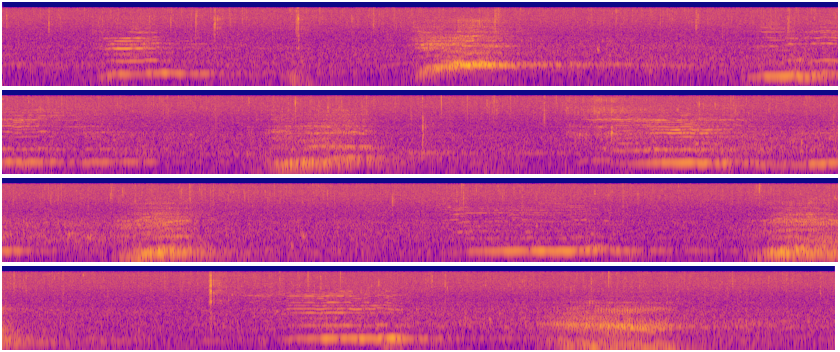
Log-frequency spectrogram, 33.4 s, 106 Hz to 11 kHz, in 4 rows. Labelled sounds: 1.0	1.7	humpback whale, 0.78 to 2.2 kHz
4.1	4.8	humpback whale, 0.78 to 1.8 kHz
7.6	8.7	humpback whale, 1.1 to 2.3 kHz
11.3	11.7	humpback whale, 1.4 to 1.6 kHz
14.2	15.4	humpback whale, 0.97 to 2.3 kHz
18.3	18.6	humpback whale, 0.84 to 1.2 kHz
21.2	21.7	humpback whale, 1.4 to 1.7 kHz
24.3	24.6	humpback whale, 0.91 to 1.2 kHz
27.5	28.5	humpback whale, 0.97 to 2.3 kHz
31.1	31.5	humpback whale, 0.84 to 1.0 kHz

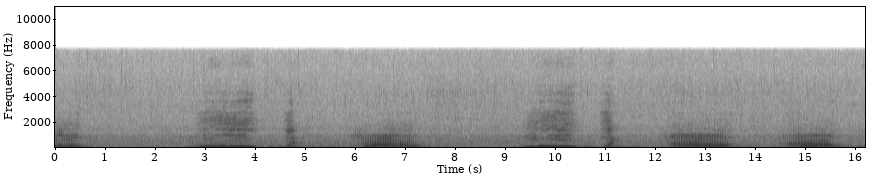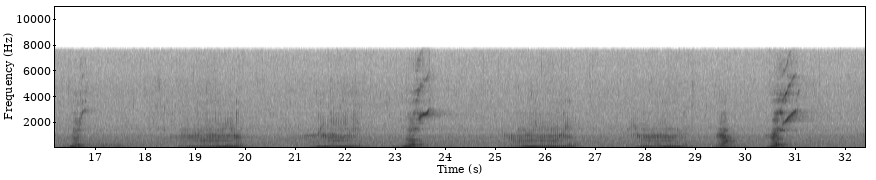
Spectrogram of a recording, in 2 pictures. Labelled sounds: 2.8	4.1	humpback whale, 0.88 to 4.4 kHz
4.6	4.8	humpback whale, 1.1 to 1.6 kHz
9.7	10.3	humpback whale, 0.88 to 4.5 kHz
12.3	12.8	humpback whale, 0.78 to 1.1 kHz
16.7	17.0	humpback whale, 2.6 to 3.1 kHz
21.1	21.5	humpback whale, 0.91 to 1.3 kHz
23.2	23.9	humpback whale, 1.3 to 5.8 kHz
25.2	25.4	humpback whale, 0.78 to 1.2 kHz
27.8	28.4	humpback whale, 0.78 to 1.1 kHz
30.5	31.2	humpback whale, 1.8 to 5.8 kHz

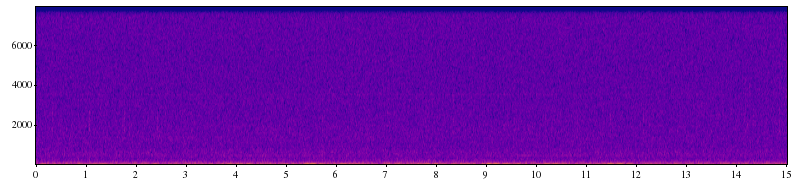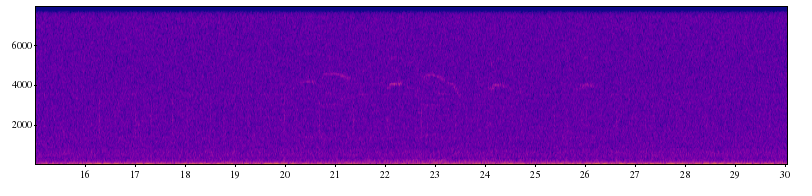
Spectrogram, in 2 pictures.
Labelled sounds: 20.3	21.3	Pacific white-sided dolphin, 4.1 to 4.6 kHz
22.0	23.2	Pacific white-sided dolphin, 3.8 to 4.6 kHz
24.0	24.3	Pacific white-sided dolphin, 3.7 to 4.1 kHz
25.9	26.2	Pacific white-sided dolphin, 3.8 to 4.1 kHz

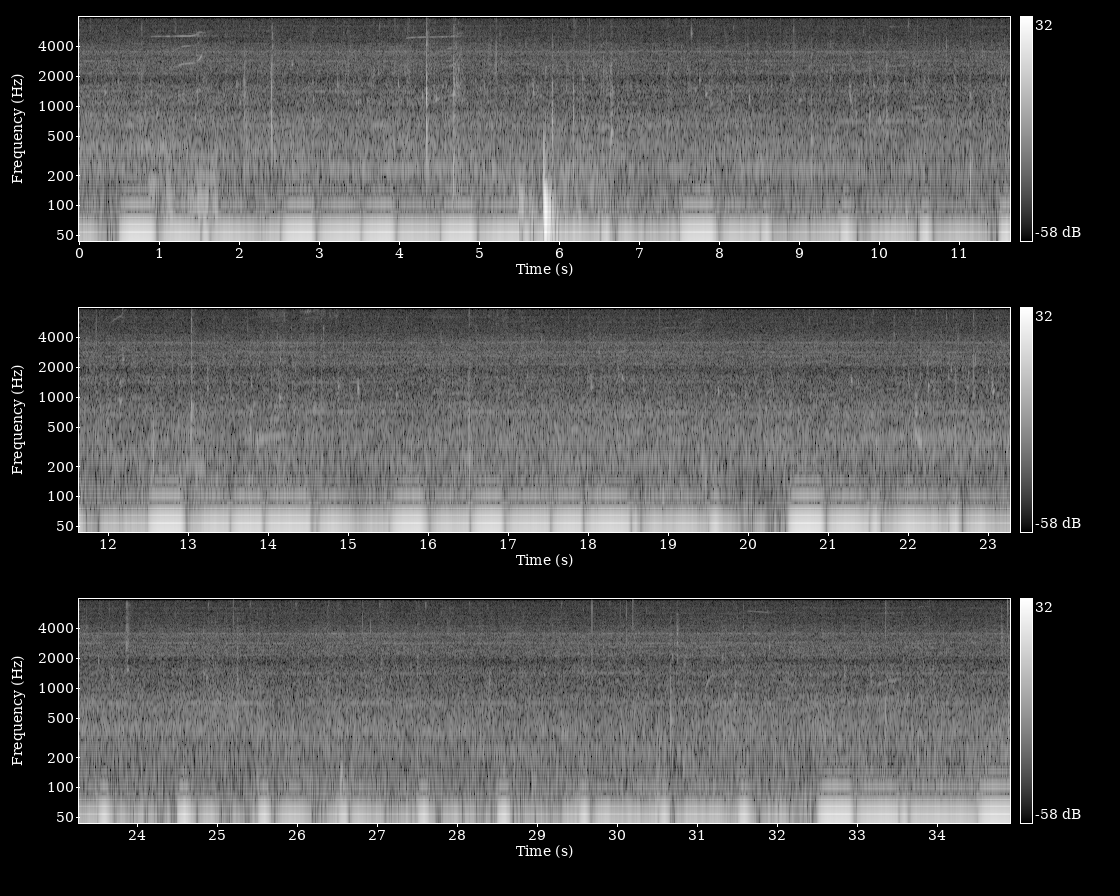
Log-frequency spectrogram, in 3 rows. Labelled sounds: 0.9	1.6	killer whale, southern resident, L pod, call S19, 1.1 to 8.0 kHz
4.0	4.8	killer whale, southern resident, L pod, call S19, 1.1 to 8.0 kHz
12.0	12.3	killer whale, southern resident, whistle, 5.4 to 8.0 kHz
13.8	15.0	killer whale, southern resident, call S10, 5.5 to 8.0 kHz
16.0	17.2	killer whale, southern resident, call S10, 5.1 to 8.0 kHz
22.5	27.5	vessel noise, 0 to 8.0 kHz
31.1	31.9	killer whale, southern resident, 0.89 to 6.2 kHz

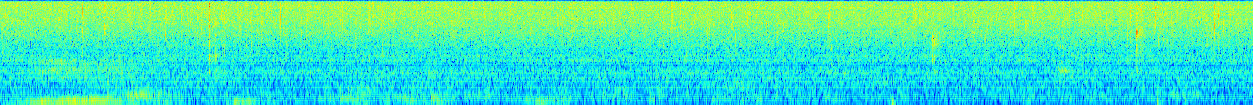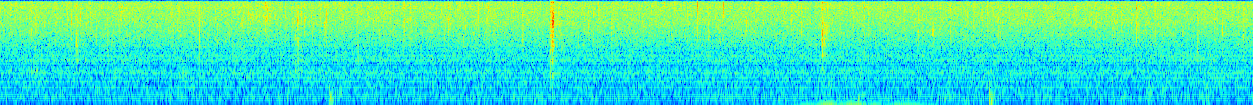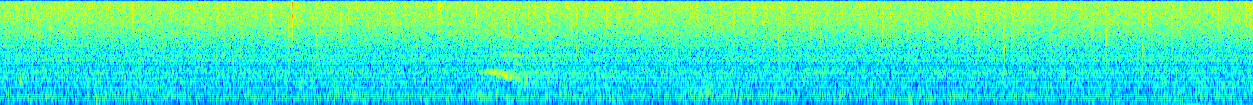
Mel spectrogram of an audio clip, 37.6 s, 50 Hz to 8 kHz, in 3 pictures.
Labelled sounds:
0.4	0.7	humpback whale, 1.2 to 1.5 kHz
29.9	30.3	humpback whale, 0.78 to 1.9 kHz

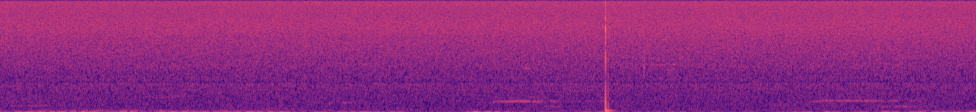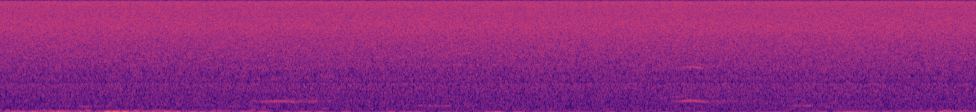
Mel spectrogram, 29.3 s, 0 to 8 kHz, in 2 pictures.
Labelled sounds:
24.8	25.2	humpback whale, 1.2 to 1.3 kHz

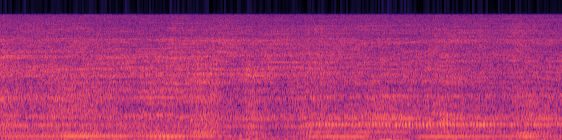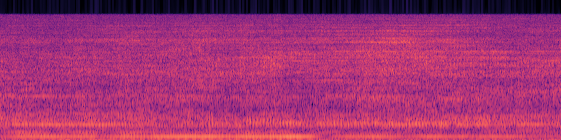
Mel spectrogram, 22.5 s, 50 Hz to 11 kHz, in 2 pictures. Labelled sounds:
0.0	0.4	vessel noise, 2.6 to 2.9 kHz
1.6	1.8	vessel noise, 6.2 to 6.3 kHz
2.5	2.7	vessel noise, 2.4 to 2.5 kHz
5.4	5.8	vessel noise, 2.4 to 2.5 kHz

